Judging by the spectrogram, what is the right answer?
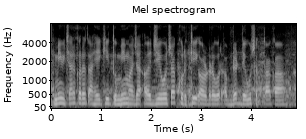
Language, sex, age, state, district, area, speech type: Marathi, male, 18-30, Maharashtra, Sangli, urban, read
